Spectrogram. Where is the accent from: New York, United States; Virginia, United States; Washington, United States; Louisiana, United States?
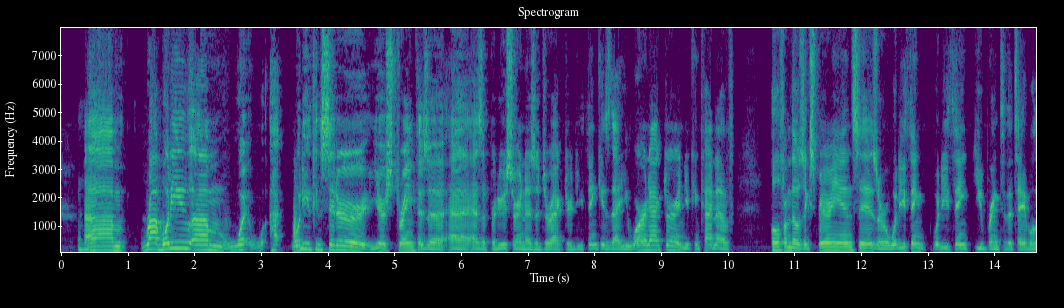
New York, United States; Queens; I went to Newtown High School in Queens, which was like one of the most culturally diverse schools in the whole world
